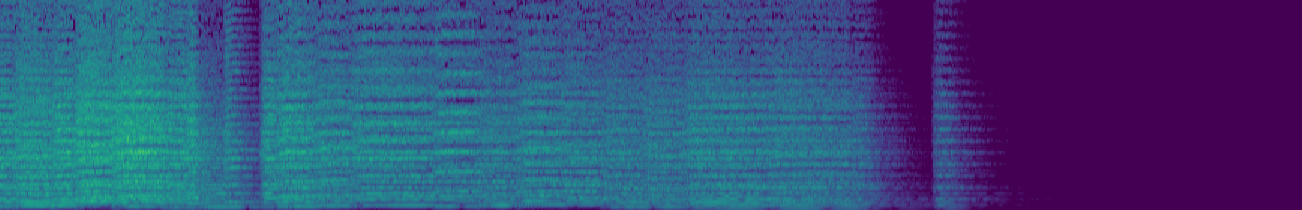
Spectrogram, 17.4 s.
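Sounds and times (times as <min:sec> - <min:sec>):
string quartet playing: 0:00.0 - 0:13.0.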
